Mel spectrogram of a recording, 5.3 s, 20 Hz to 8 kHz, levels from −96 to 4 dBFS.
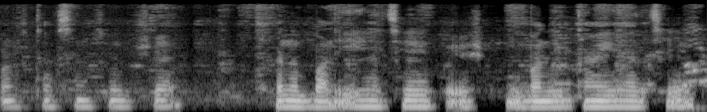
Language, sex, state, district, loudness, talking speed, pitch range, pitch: Bengali, male, West Bengal, Jhargram, -27 LUFS, 80 wpm, 115-120 Hz, 115 Hz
